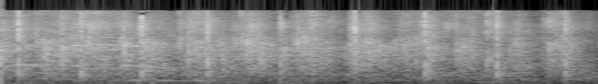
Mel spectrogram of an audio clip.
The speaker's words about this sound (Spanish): ¡Un aplauso, por favor!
